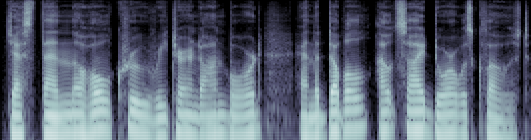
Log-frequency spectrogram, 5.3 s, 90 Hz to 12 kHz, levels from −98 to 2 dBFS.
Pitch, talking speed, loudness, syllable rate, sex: 110 Hz, 170 wpm, -20 LUFS, 4.6 syllables/s, male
